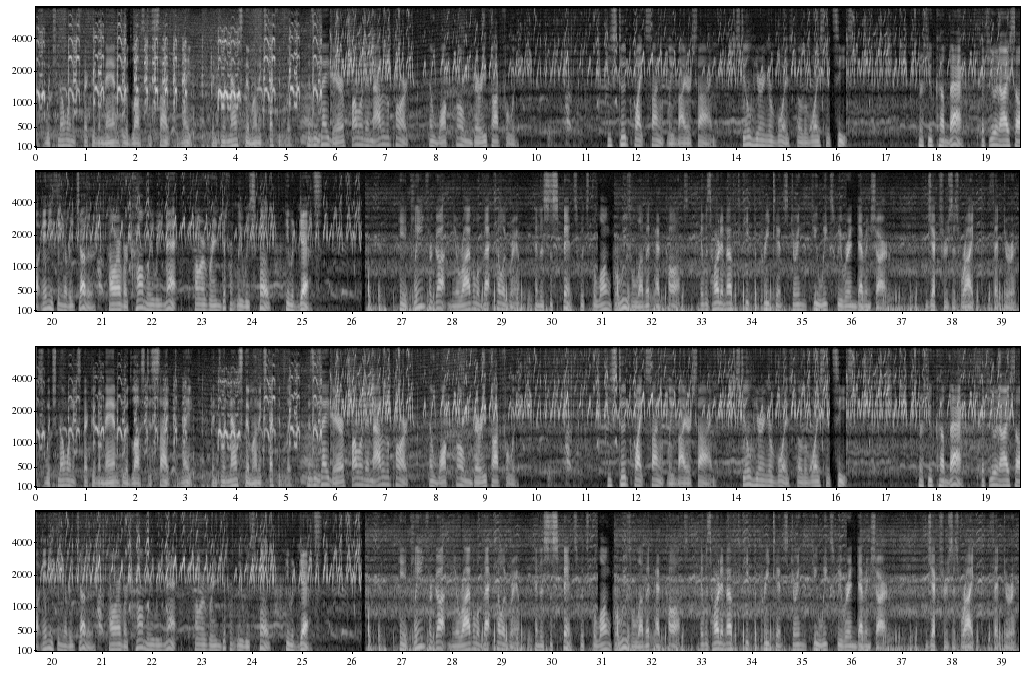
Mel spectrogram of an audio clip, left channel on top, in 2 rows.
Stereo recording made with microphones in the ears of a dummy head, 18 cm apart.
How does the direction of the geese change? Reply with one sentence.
In this clip you hear the geese move to the right.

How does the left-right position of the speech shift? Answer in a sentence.
You can hear the speech go left and come back.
